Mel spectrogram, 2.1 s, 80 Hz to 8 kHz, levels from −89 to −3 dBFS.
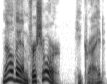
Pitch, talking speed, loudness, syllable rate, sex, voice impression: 165 Hz, 170 wpm, -16 LUFS, 3.9 syllables/s, male, masculine, middle-aged, slightly thick, cool, sincere, slightly friendly, slightly kind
